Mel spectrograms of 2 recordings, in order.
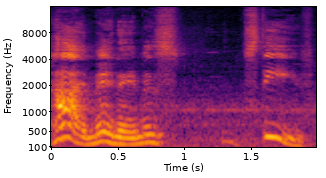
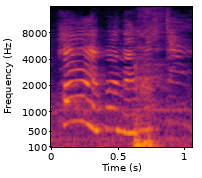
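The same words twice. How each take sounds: First: It is said in a normal voice. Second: It is said in the highest voice.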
